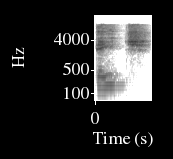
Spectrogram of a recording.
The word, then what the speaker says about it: Deitch: Is that how you say it? Deitch? Yes. Yeah. Yep. You got it.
